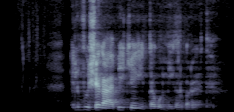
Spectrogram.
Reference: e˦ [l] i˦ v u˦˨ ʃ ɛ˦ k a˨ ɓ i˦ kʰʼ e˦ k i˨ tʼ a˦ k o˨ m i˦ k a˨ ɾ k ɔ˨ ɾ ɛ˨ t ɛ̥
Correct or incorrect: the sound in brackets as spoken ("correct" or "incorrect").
correct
